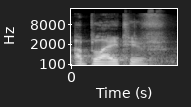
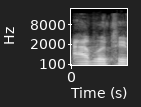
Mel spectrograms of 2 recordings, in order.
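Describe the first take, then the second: First: The first syllable does not sound like 'abbey'. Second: The first syllable sounds like 'abbey'. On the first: The speaker calls it wrong. "instead of ablative" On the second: The speaker calls it right. "I'm trying to make myself say ablative"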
